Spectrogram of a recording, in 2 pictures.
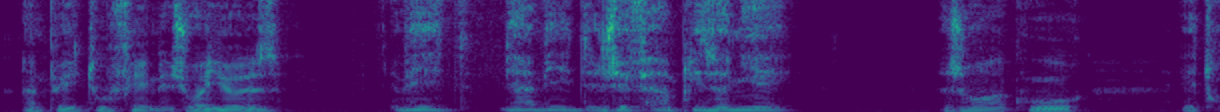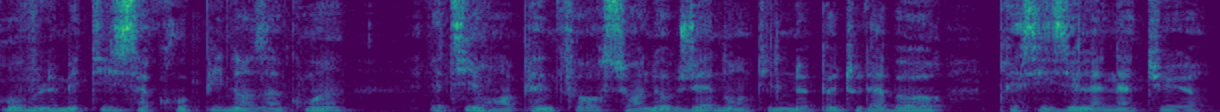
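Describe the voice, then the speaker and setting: A man narrating an adventure novel as an audiobook, reading in a steady, expressive way. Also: fairly low pitch, breathy edge.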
